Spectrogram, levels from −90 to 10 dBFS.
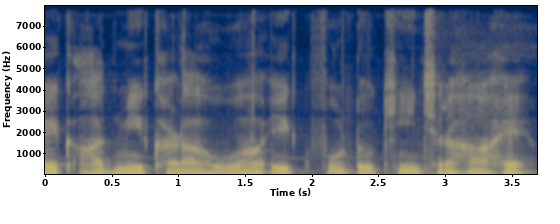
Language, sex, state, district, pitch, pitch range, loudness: Hindi, male, Karnataka, Bangalore, 115 Hz, 110-125 Hz, -17 LUFS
